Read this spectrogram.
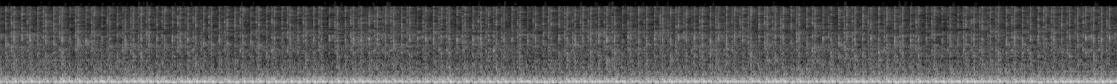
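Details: Honda 500cc engine swapped into a tractor, first run after a carb clean, wiring repair, fresh gas and spark on all 4 plugs (coolant not yet added): extremely loud, body-shaking, steady, even low putter that never stumbles or hunts; idles perfectly.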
